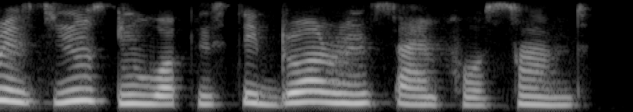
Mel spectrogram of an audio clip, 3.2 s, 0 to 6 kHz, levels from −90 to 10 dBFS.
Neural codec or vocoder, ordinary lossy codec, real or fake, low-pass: autoencoder, 22.05 kHz, a latent of 192 numbers a frame, VITS, trained on one speaker; none; fake; 5.4 kHz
